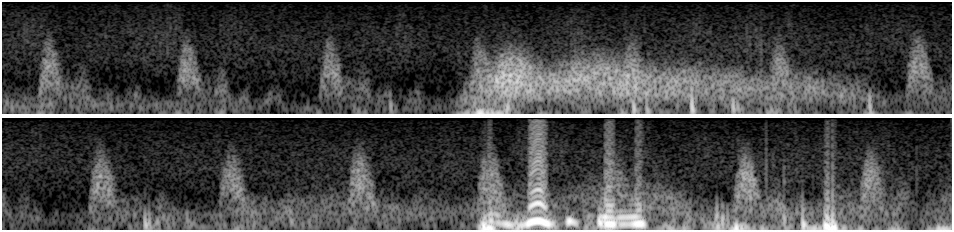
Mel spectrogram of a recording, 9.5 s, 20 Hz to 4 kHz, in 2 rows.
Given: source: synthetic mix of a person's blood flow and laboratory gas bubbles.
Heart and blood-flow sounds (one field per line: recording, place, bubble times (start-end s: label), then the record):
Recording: Doppler ultrasound of blood flow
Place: subclavian vein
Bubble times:
no bubbles
From the record:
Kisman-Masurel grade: 000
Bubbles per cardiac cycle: 0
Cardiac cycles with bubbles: 0%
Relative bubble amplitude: no bubbles discernible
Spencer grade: 0 (complete lack of bubble signals)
